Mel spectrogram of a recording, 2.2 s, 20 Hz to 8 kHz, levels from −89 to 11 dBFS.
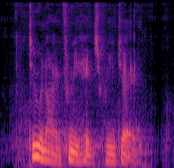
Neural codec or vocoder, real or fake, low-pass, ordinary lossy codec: codec, 16 kHz, 4.8 kbps, FACodec; fake; none; none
